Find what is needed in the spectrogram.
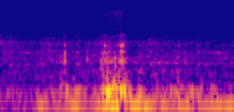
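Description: Low rumbling handling noise from a camera being swung around quickly, loudest a little after one second in, with a few short sharp knocks.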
